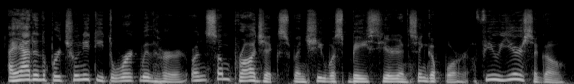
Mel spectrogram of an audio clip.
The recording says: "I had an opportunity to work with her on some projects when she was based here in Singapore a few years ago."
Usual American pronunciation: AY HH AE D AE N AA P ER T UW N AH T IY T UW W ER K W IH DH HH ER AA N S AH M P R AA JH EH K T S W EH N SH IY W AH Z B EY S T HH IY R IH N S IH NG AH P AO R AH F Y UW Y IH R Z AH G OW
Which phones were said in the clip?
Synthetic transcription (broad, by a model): AY HH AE D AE N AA P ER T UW N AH T IY T UW W ER K W IH DH HH ER AA N S AH M P R AA JH EH K T S W EH N SH IY W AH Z B EY S T HH IY R IH N S IH NG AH P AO R AH F Y UW Y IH R S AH G OW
